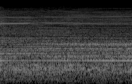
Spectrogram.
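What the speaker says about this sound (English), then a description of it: "now I'm going to get out my heat tool, and it's going to get a little noisy" Heat tool blowing hot air to melt embossing powder, a steady loud whooshing roar like a hair dryer, held constant and alone throughout.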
